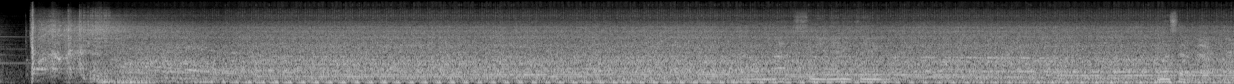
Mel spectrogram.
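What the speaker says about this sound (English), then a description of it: "All right, Tammy, start your engine." A car engine cranks and catches near the start, then idles steadily and loud for the rest of the clip during an ignition misfire diagnosis with no fault codes, a low rhythmic throb holding throughout.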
